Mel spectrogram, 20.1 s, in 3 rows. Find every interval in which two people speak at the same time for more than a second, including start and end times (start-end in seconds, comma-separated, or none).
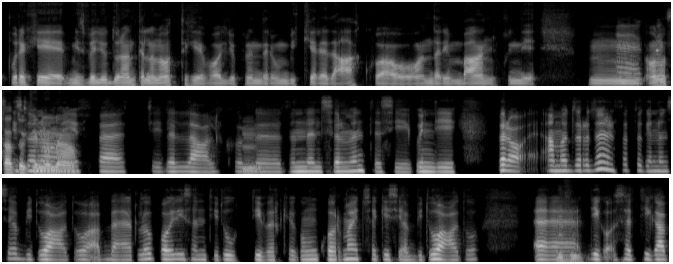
6.1-7.5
